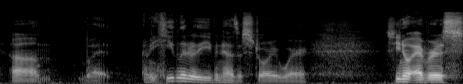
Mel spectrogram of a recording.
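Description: A man with an American accent speaks at a fairly quick pace against a quiet background. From Southern California, Thousand Oaks. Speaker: firefighter. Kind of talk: casual chat.

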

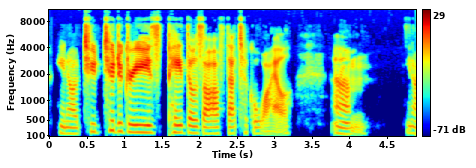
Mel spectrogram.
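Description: With a Canadian accent, a woman talks at a moderate pace over a quiet background. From Canada, Fort Frances, Ontario. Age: 40s. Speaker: home cook and food Instagrammer. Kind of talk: casual interview.

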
